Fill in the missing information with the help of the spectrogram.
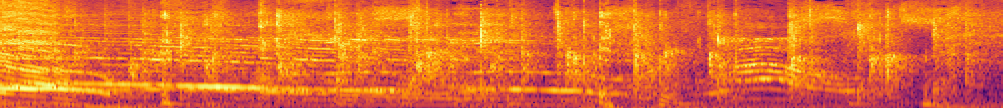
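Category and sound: crowd, audience applauding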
